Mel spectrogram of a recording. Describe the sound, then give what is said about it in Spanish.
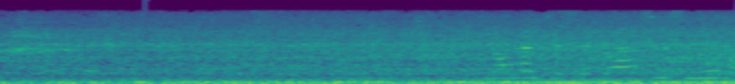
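A motorcycle engine runs steadily throughout, a loud, continuous low rumble with an even idling drone and no breaks or revving changes. The motorcycle is giving a bride a ride to her wedding. “Le van a dar raid a la novia en moto porque si no, no llega.”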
